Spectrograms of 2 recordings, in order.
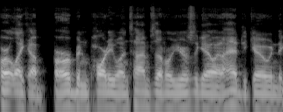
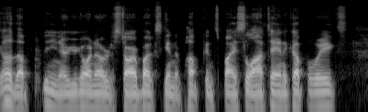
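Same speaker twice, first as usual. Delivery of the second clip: ordinary talk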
